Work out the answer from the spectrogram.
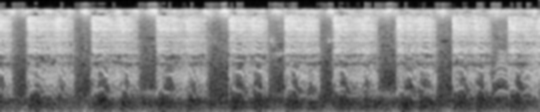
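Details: Starving nestling in a wild nest receiving a gecko from its parent, calling with loud, grating, noisy rasps repeated rapidly and irregularly, nearly two each second, over faint low rumble.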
